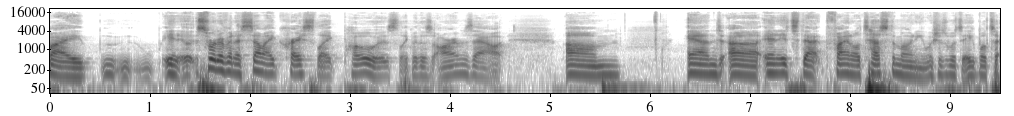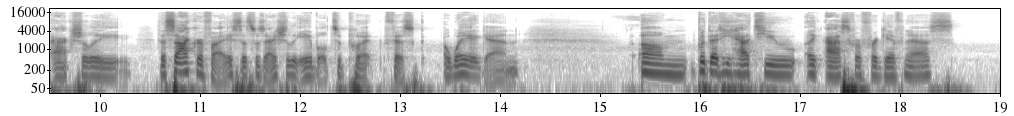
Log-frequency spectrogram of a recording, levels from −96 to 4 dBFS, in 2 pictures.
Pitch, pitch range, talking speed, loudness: 145 Hz, 130-160 Hz, 160 wpm, -34 LUFS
